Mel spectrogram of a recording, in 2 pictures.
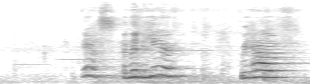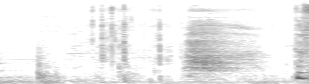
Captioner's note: sigh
